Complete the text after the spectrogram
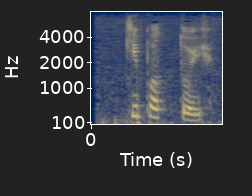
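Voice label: "киподтуй", Komi, female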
